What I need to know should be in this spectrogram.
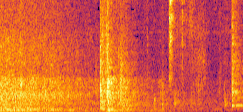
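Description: A heavy metal gate clangs shut with a ringing echo.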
